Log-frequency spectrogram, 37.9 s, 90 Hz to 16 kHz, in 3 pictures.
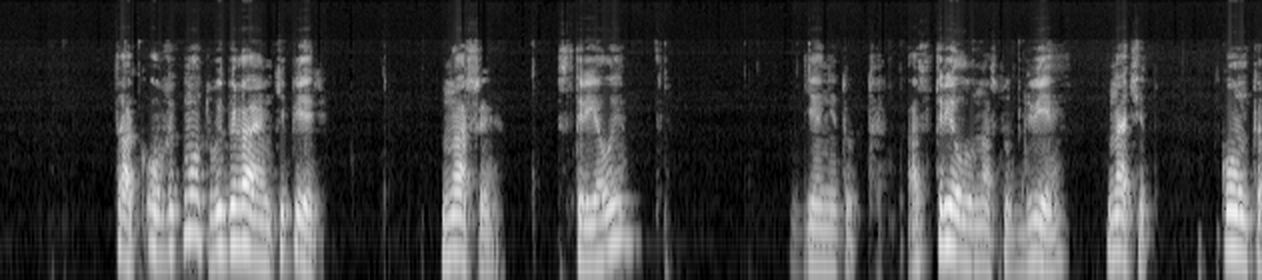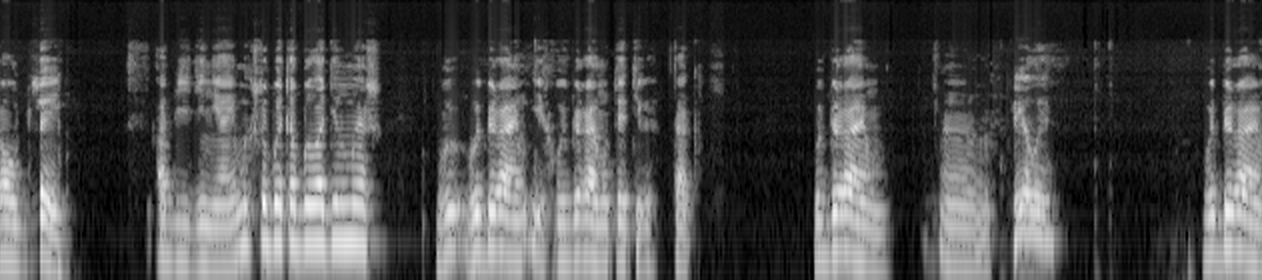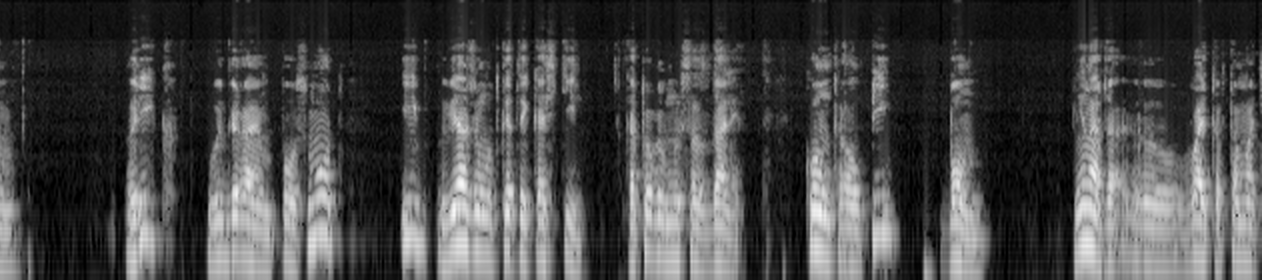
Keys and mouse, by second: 0.6 click, 4.3-5.4 middle drag, 6.6 middle click, 22.6 click, 23.6 click, 25.3 shift+click, 26.9 click, 29.3 click, 31.5-32.5 middle drag, 33.5 ctrl+p, 36.6 KP_1.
